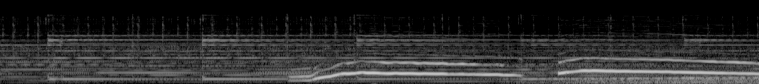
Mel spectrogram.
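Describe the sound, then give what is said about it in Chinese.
A clock ticks in slow, steady beats as it counts down the last seconds to midnight. Partway through, a loud, wavering, howl-like tone rises in pitch and holds over the ticking before it falls away. “还有三十秒，答滴答滴答滴答滴，啪滴！”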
